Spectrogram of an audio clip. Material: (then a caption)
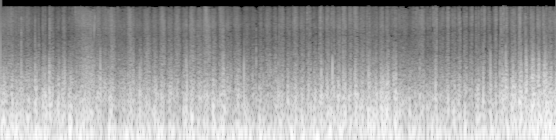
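Faux fur. Fingers with long nails rapidly rub and scratch a fluffy faux fur windscreen cover on a Blue Yeti microphone. The result is a loud, continuous, muffled rumble, dense with quick scratchy strokes, with nearly all its energy deep in the low end and little brightness.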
